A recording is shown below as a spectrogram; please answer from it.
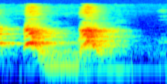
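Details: Angry puppy Max, in Guntakal, barks twice about half a second apart, each bark harsh and falling, reacting to other dogs outside the gate he wants opened; a low hum lingers afterward.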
